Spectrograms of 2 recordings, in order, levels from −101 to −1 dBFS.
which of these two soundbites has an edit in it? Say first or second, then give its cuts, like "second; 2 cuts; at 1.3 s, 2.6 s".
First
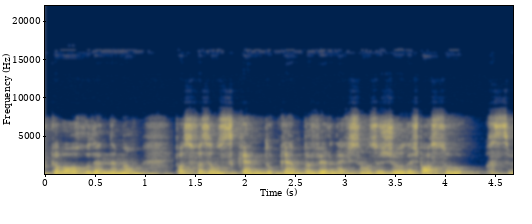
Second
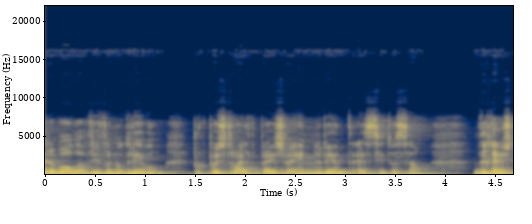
first; 2 cuts; at 1.3 s, 3.7 s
